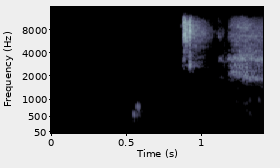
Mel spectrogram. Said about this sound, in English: Also, I have a glass of water I'm going to take a drink of here.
